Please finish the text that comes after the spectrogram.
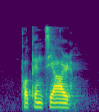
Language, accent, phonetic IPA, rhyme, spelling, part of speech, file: German, Austria, [potɛnˈt͡si̯aːl], -aːl, Potential, noun, De-at-Potential.ogg
- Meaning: alternative spelling of Potenzial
